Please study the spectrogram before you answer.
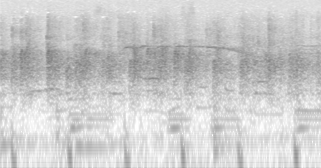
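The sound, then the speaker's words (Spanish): Audience applause at an in-person literary reading event: steady, dense clapping from a crowd that continues for the whole stretch at an even, moderate loudness. “Así que un aplauso para ellas.”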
